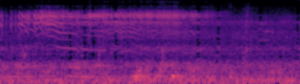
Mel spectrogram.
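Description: Small caged birds chirping and twittering, high and thin, dying away after about a second and a half, over a steady low background hum.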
